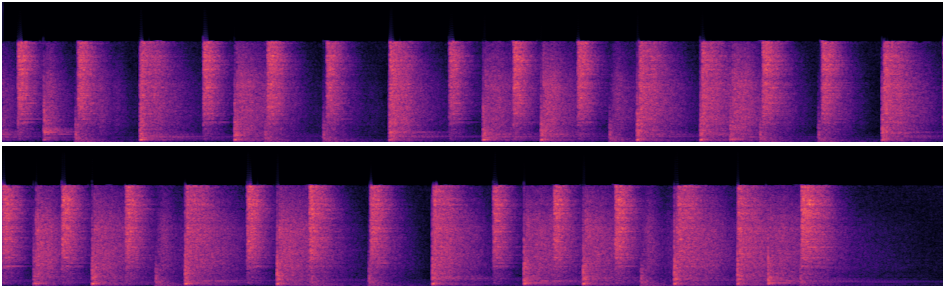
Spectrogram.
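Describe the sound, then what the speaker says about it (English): A drum kit plays a steady beat with every hit struck at even volume, no accented notes standing out, a dense run of sharp, close strikes lasting several seconds and ending in a fading ring. "So let me show you a beat with no difference between the accents and unaccented notes."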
